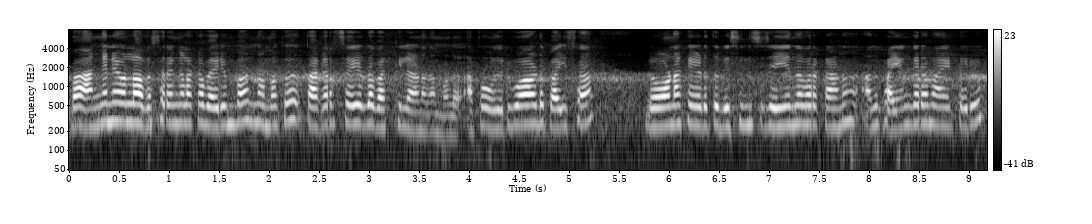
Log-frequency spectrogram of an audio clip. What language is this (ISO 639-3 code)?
mal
